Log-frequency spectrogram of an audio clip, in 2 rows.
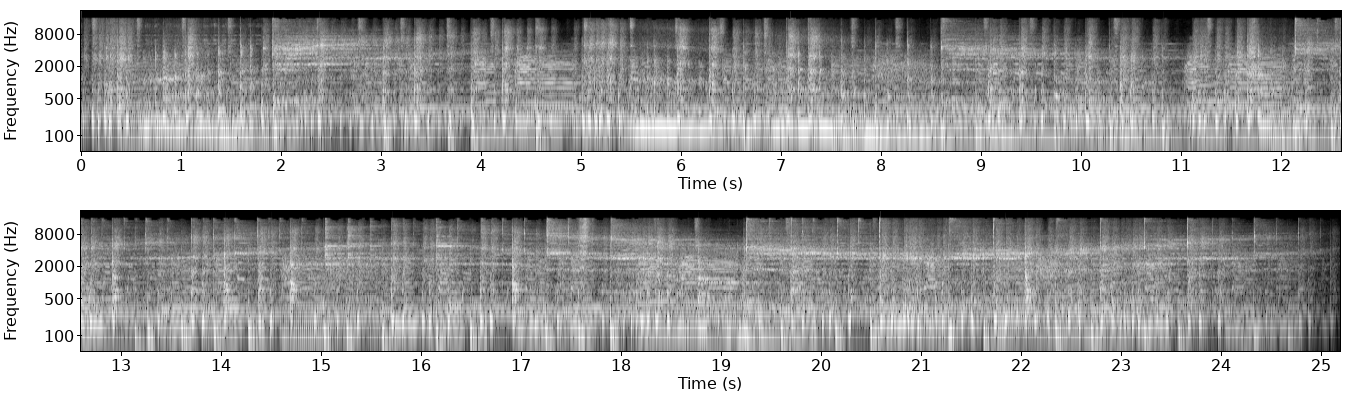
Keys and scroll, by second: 3.3 Page_Up, 3.5 Page_Up, 3.6-4.3 typing, 8.9 BackSpace.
